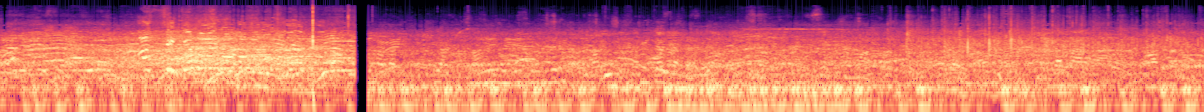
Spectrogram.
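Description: A crowd of spectators cheers and chants from stands outdoors.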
